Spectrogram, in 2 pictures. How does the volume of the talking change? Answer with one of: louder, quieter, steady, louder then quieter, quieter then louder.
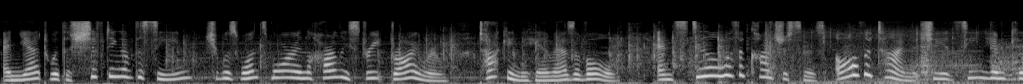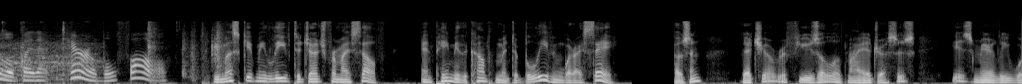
steady.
